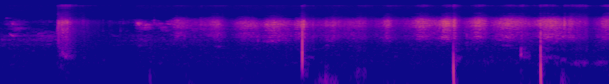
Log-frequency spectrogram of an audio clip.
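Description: Faint, continuous high twittering of birds in the background, with a few sharp clicks in the second half.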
